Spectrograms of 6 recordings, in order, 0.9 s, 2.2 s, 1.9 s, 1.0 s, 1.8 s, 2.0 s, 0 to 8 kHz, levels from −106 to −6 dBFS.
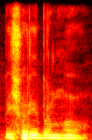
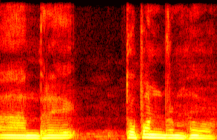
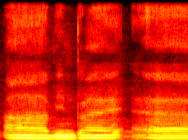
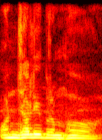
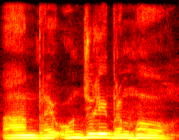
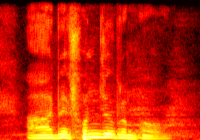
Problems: constant background noise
